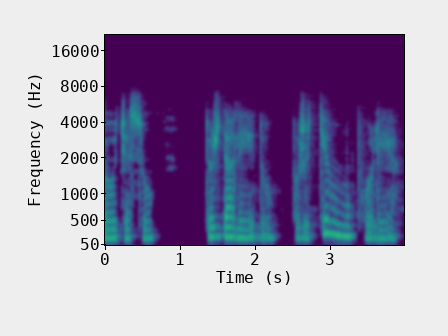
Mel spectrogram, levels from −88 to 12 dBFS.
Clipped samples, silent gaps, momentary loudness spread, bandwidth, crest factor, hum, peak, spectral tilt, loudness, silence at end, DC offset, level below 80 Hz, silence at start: under 0.1%; 1.03-1.32 s, 2.42-2.48 s; 12 LU; 7.4 kHz; 20 dB; none; -12 dBFS; -5.5 dB/octave; -30 LUFS; 0.1 s; under 0.1%; -76 dBFS; 0 s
